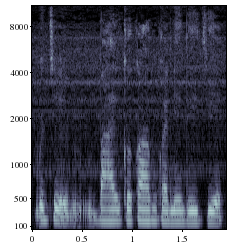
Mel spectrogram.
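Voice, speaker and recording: A woman's voice: fairly low pitch, monotone, moderate pace, creaky, mellow, a little hiss or hum. A woman voicing a shy, reluctant young woman. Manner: hesitant, shy, mildly protesting.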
